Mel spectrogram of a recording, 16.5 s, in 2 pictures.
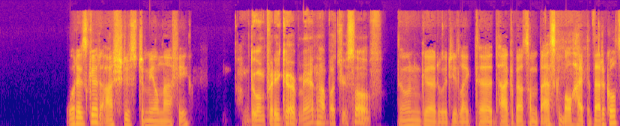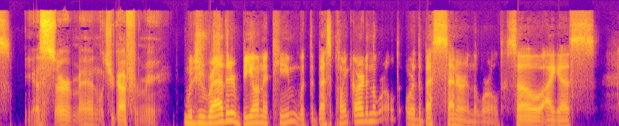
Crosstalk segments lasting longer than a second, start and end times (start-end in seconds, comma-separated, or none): none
